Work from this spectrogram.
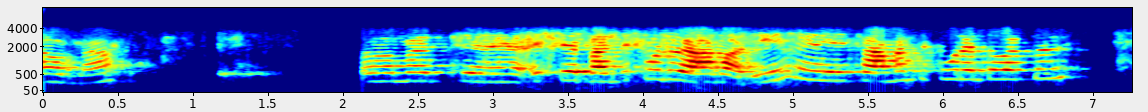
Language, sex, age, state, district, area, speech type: Telugu, female, 45-60, Andhra Pradesh, Srikakulam, rural, conversation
